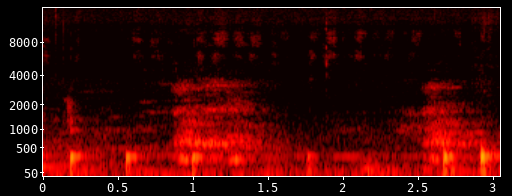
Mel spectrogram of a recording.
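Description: Marker or chalk writing on a board during a chemistry lesson: faint, quiet scratchy strokes and taps in short irregular bursts, with soft room noise between them.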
